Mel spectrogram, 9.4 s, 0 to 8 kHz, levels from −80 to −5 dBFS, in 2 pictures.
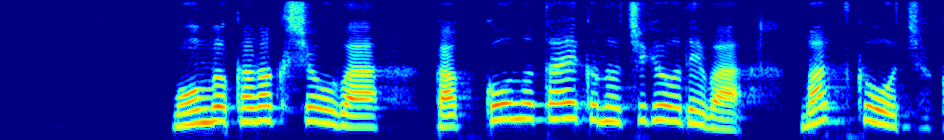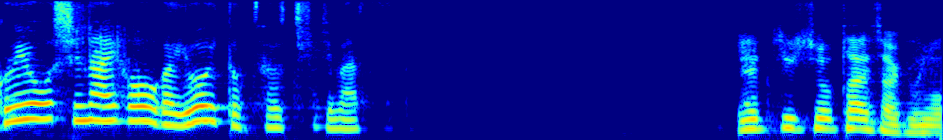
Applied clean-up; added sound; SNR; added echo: neural mask model DeepFilterNet 3.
